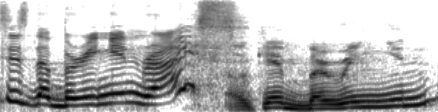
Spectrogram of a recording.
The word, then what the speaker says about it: beringin: Okay, beringin, or you call it the bring it in rice. If you can't pronounce it properly, B-E-R-I-N-G-I-N. 1 point for you.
